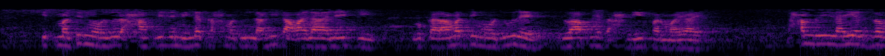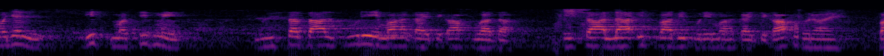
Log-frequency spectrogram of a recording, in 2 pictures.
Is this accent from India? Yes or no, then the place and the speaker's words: yes; Mubarakpur, Uttar Pradesh, India; میرا گھر مبارک پور میں ہے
